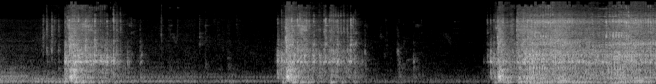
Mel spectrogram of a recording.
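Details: Kawasaki Barako single-cylinder motorcycle engine starting up: rough, clattery bursts and loud knocking, diagnosed as a worn connecting rod bearing; cylinder head to be removed for inspection of head and piston.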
